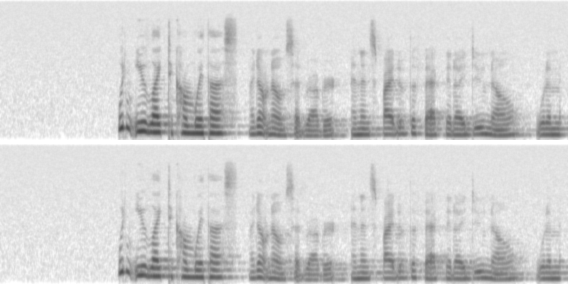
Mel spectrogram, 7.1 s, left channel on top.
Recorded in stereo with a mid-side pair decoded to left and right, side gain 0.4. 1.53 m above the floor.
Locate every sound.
1.5 s a woman speaking: 35° left, 1.1 m
3.1 s a woman speaking: 30° left, 1.4 m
